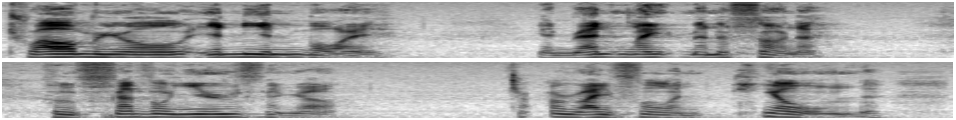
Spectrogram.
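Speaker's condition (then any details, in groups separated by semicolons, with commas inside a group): Speech impediment; taught tongue movement at 12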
